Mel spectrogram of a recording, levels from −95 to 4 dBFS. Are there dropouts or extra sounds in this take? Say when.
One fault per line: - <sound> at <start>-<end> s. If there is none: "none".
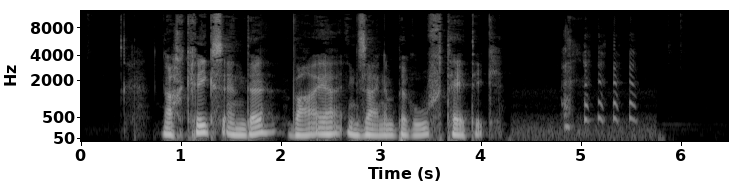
- laugh at 4.8-5.6 s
